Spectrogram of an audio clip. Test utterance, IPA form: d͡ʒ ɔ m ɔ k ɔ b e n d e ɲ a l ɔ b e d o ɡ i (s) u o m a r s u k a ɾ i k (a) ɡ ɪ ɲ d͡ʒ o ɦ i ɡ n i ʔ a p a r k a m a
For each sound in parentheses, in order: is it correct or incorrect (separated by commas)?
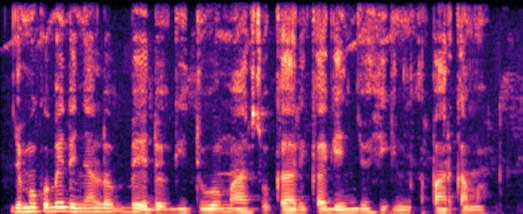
incorrect, correct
